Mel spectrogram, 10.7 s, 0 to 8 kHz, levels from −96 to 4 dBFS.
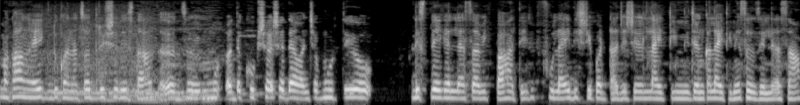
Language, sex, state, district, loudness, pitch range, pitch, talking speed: Konkani, female, Goa, North and South Goa, -18 LUFS, 190-220 Hz, 200 Hz, 150 wpm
